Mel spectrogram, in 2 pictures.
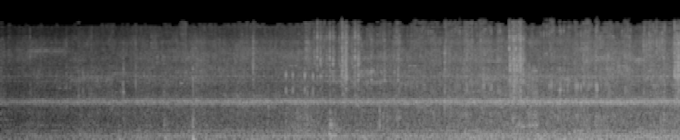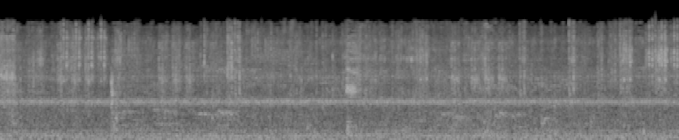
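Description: Irregular clicking of camera shutters over a steady high-pitched hum, growing louder over the first several seconds.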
